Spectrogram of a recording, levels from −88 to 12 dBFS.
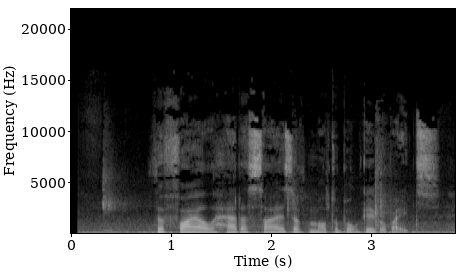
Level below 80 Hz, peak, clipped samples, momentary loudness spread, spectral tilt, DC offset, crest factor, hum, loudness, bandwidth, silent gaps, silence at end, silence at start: -42 dBFS; -6 dBFS; under 0.1%; 17 LU; -4.5 dB/octave; under 0.1%; 22 dB; none; -28 LUFS; 14 kHz; none; 0 s; 0.05 s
